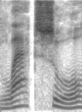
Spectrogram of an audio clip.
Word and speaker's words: Lac Seul: today our destination is lack Su that's spelled SE l in the town of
